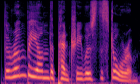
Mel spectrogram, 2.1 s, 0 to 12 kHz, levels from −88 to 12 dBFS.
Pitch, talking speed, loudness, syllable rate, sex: 245 Hz, 225 wpm, -15 LUFS, 5.3 syllables/s, female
